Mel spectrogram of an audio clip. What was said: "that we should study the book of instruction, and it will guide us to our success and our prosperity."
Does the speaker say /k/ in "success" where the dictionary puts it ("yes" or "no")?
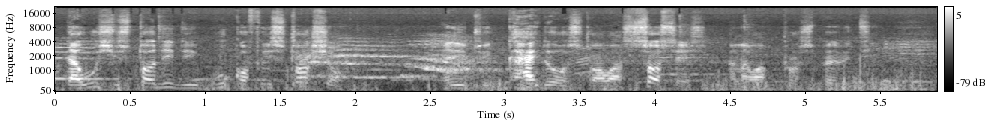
no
